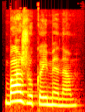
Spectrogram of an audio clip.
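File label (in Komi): "бажукӧй менам", Komi, female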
